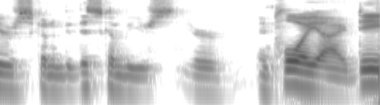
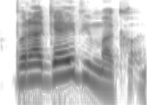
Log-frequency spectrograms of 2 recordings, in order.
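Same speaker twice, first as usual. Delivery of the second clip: insistent customer; 7 semitones higher, 7 dB louder than usual. Retold or imitated.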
